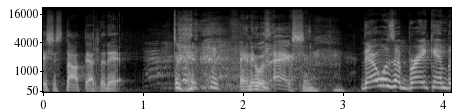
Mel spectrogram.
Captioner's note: laughs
